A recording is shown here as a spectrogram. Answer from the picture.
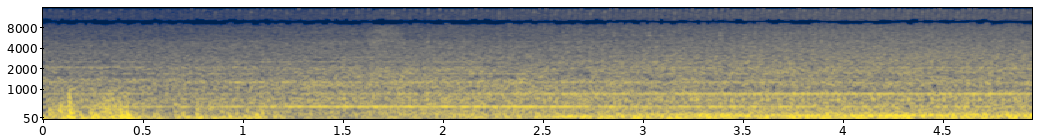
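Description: Lexus GX 550's twin-turbo V6 idling with the hood open: a steady low hum with a faint whine over it.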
